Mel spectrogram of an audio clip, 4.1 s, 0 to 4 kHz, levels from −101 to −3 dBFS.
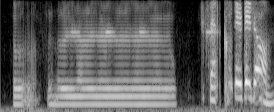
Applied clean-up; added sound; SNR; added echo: neural diffusion model UNIVERSE++.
